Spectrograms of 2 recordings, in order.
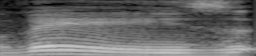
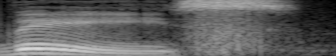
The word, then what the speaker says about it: vase: 这个烟灰缸叫 at it，生词表有；花瓶叫 vase，也可以读成 vase，都行，v a s e，复数加 s。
